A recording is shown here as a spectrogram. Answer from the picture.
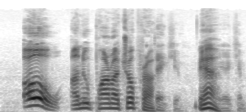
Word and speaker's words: Anupama Chopra: Anupama Chopra. Thank you. Yeah. I can't pronounce her name.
